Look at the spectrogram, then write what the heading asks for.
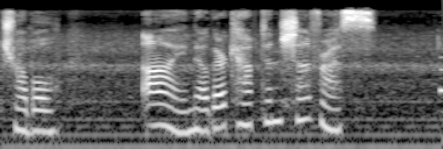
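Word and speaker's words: Chevreuse: I know their Captain Chevres. Oh, Chevres, okay, that's how you pronounce it.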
